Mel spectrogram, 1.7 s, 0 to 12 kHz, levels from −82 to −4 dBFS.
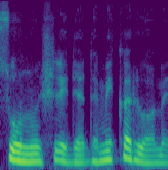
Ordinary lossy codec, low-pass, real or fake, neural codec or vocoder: Opus, 16 kbps; 10.8 kHz; fake; autoencoder, 48 kHz, 32 numbers a frame, DAC-VAE, trained on Japanese speech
